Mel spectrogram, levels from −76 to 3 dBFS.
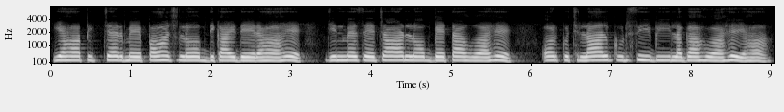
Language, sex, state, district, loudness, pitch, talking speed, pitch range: Hindi, male, Arunachal Pradesh, Lower Dibang Valley, -12 LUFS, 200 Hz, 165 wpm, 195-210 Hz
